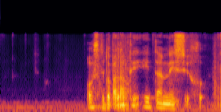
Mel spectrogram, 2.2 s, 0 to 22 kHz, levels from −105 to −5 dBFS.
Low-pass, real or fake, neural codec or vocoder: 7.2 kHz; fake; codec, 16 kHz, 4 kbps, X-Codec, HuBERT features, trained on LibriSpeech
